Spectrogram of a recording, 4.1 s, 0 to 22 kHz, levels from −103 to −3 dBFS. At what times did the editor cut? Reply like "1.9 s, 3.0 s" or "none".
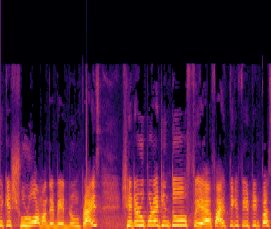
none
